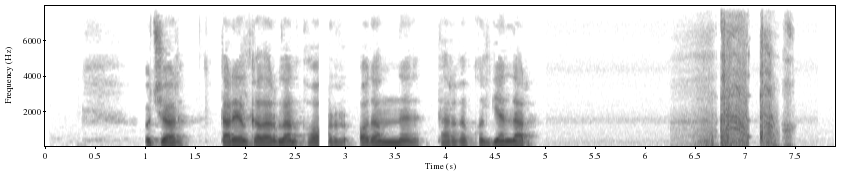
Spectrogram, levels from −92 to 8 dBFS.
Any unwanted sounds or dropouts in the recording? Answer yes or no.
yes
